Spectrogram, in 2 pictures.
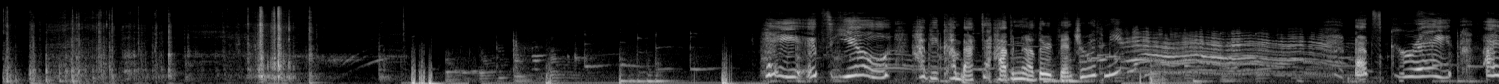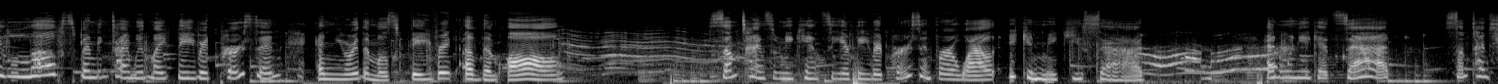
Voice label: HORROR; FIONA

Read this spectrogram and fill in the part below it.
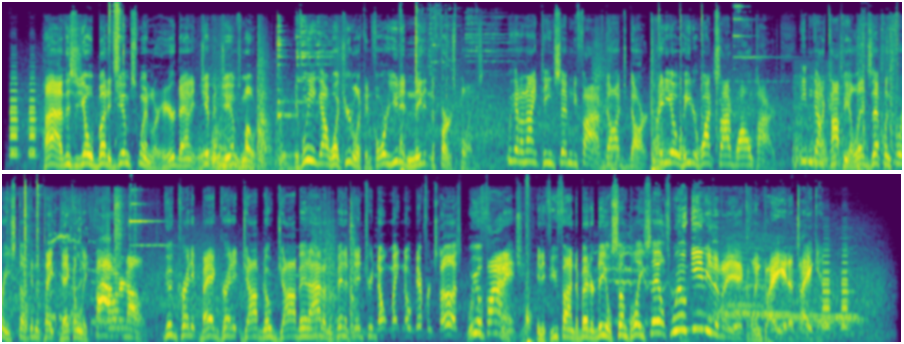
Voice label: Character Comedy; GYP & JIM

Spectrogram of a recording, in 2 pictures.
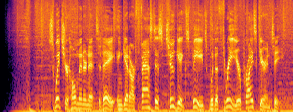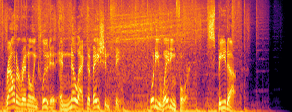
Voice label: Commercial INTERNET

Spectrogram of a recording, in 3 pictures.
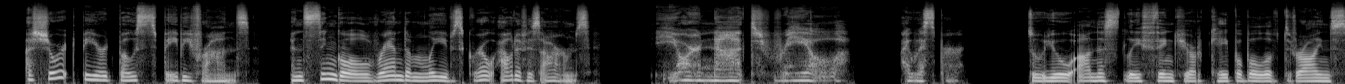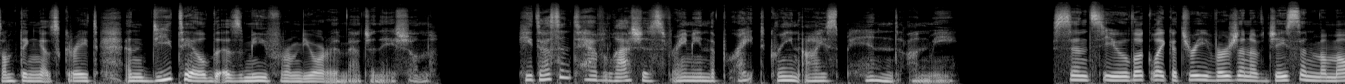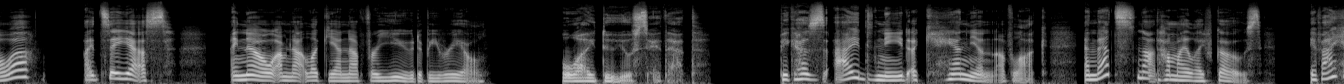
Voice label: accents

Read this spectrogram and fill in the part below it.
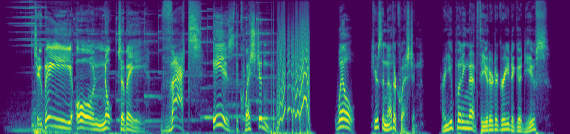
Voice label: Commercial THEATRE

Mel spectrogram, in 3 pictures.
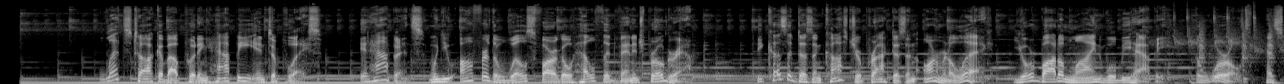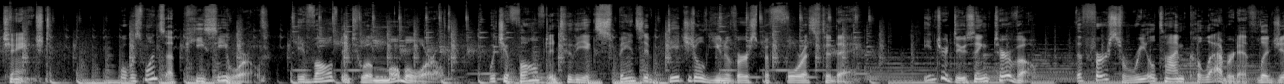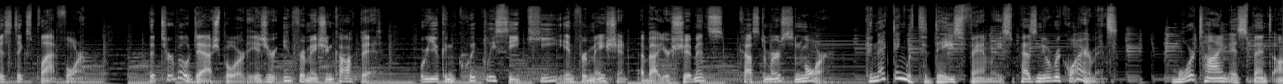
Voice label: Corporate Narration

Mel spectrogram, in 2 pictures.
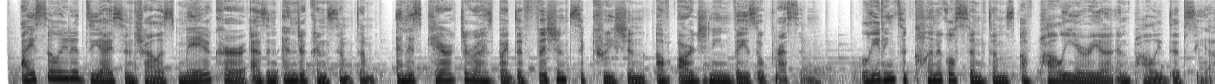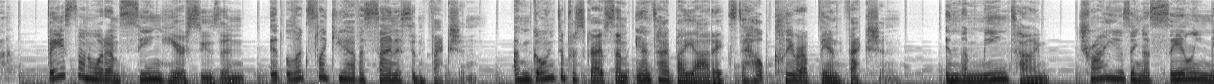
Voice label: medical narration

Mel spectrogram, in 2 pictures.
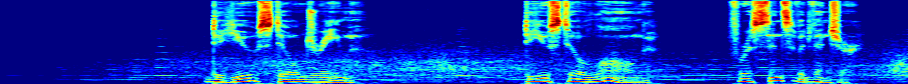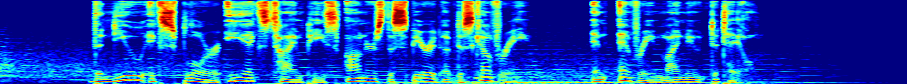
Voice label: Commercial WATCH

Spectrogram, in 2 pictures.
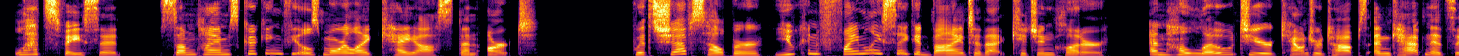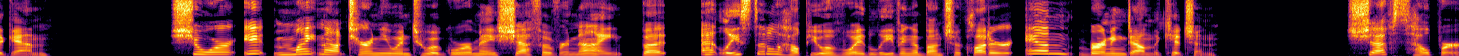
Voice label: Wry; Kitchen Help

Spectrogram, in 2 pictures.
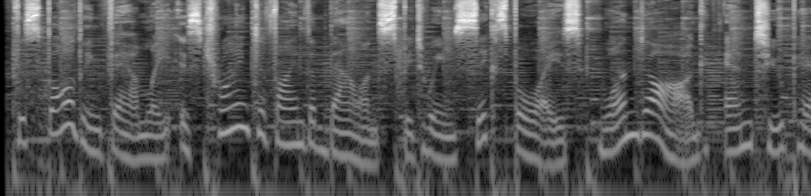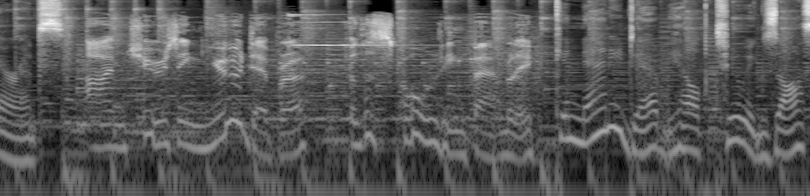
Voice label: TV Promo

